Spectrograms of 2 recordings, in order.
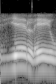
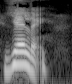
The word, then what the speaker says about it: Yele: Okay, the name is Yele, Y-E-L-E. – Yele.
